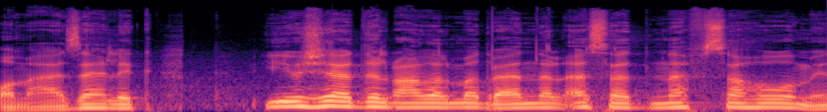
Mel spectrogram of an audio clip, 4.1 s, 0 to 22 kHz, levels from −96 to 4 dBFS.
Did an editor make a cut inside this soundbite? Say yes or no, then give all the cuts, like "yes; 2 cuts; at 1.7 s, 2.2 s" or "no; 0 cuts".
yes; 2 cuts; at 2.0 s, 2.4 s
